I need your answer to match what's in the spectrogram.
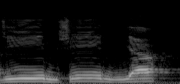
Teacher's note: জিব্বার মধ্যখান তার বরাবর উপরের তালুর সঙ্গে লাগাইয়া জিম শিন ইয়া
